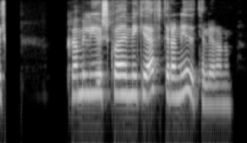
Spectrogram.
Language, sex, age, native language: Icelandic, female, 20-29, Icelandic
